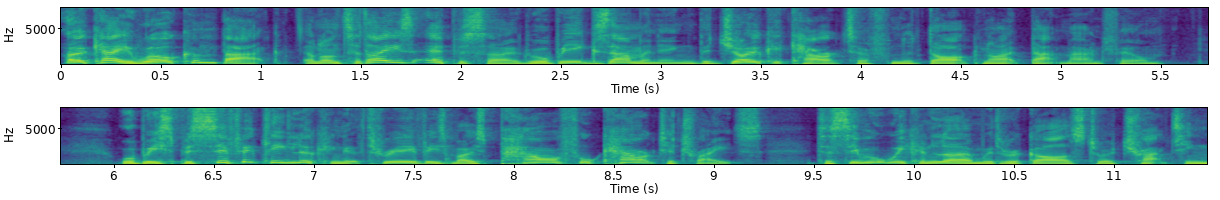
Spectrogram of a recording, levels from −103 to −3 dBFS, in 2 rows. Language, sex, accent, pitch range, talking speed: English, male, British, 140-190 Hz, 215 wpm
